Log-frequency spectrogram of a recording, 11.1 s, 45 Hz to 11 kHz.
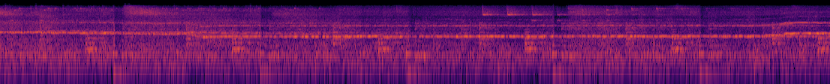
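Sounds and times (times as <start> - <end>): high whistling tone: 0.0 - 11.0.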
